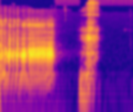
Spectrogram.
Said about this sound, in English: Nice. Pretty good one. I have to delete this now, otherwise I'm going to be listening to music. I'm going to have a fart play randomly and I'm going to fucking shit myself laughing.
